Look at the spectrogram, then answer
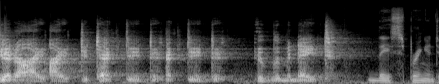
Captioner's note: in a garbled voice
